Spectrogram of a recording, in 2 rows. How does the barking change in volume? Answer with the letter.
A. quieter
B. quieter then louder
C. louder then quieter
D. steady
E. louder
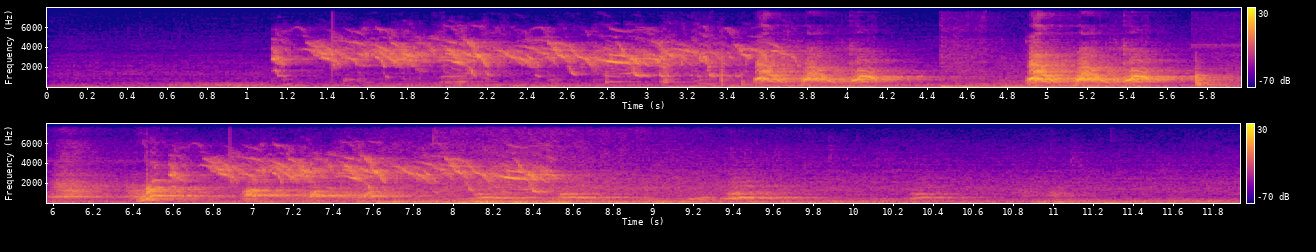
A.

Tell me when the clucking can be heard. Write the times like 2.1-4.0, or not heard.
1.1-3.8, 6.5-8.6.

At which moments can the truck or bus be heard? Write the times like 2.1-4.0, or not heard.
not heard.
